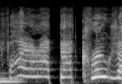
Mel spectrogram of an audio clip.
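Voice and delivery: high, loud, drawn-out battle order; mock commander's shout. Actor spoofing a film officer ordering an attack, hammed-up high shout. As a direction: bellow it like a film villain commanding fire.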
